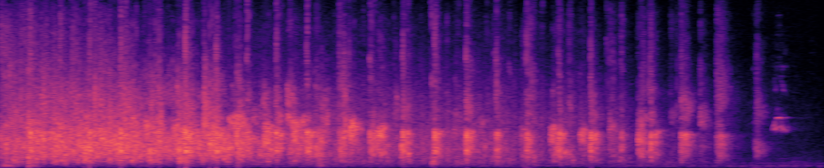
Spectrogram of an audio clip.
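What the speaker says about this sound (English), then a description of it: "Let's give another round of applause to all of our graduates" Crowd applause for EMT graduates at a university pinning ceremony, full dense clapping at first that thins into scattered individual claps and fades out near the end.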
